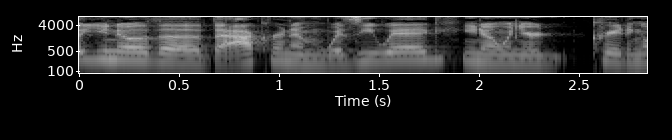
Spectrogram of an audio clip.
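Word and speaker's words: WYSIWYG: and also so you know the the acronym wizzywig you know when you're creating a website or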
